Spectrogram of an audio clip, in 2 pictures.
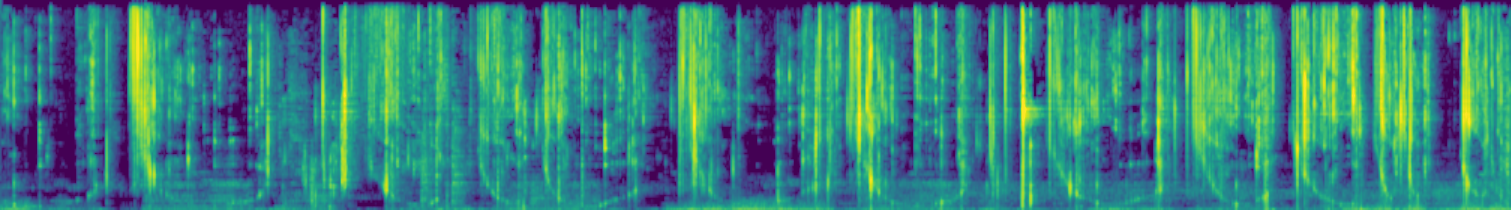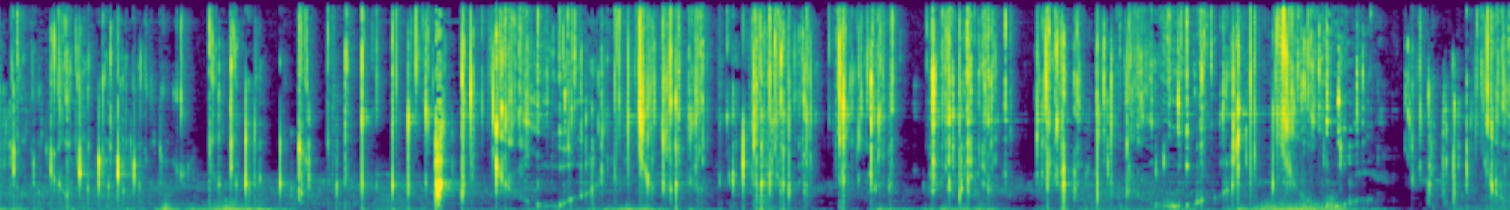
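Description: Close-miked ASMR mouth sounds: many sharp wet clicks and smacks of lips and tongue, with low muffled swells every few seconds.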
